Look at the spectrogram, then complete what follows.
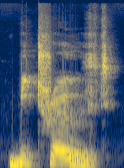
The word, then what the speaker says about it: betrothed: be engaged or betrothed betrothed the stress is on truth so they'll be betrothed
